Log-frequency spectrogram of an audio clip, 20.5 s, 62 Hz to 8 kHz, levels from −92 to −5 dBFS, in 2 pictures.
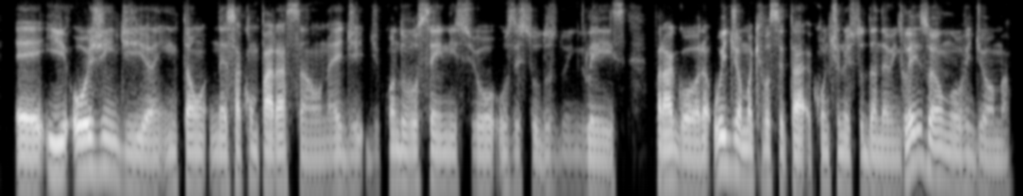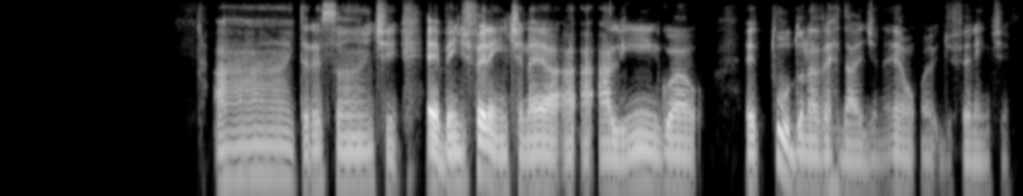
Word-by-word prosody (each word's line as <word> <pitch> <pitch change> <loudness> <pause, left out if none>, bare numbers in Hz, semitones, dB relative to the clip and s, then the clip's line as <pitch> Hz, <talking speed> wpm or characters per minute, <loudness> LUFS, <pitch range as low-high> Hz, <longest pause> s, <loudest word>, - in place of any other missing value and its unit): Eh, 85 -1 +6
e 115 0 +4
hoje 130 +2 +6
em 120 -2 -1
dia, 90 -4 -1
então, 90 +1 -1
nessa 85 +1 +1
comparação, 90 -5 +1
né, 85 +2 -3
de 85 +1 -6
de - - -18
quando 95 -1 -3
você 95 +1 0
iniciou 90 -1 -4
os 85 +1 -7
estudos 85 -2 -6
do 90 - -19
inglês, 80 -2 -5 0.3
pra 95 - +5
agora, 85 -4 +2
o 135 - +5
idioma 125 -7 +3
que - - -1
você 100 - 0
tá - - +3
continua 95 0 -4
estudando 85 -1 -3
é - - -2
o 80 - -5
inglês, 145 - +2
ou - - +5
é - - +3
um 105 - -3
novo 90 -1 -5
idioma? 75 -2 -8 2.3
Ah, 105 +2 -4
interessante. 90 -2 -2 0.3
É, - - +8
bem 90 0 +2
diferente, 95 -1 +5
né, 85 +1 +2
a 80 - 0
a 80 - -3
a - - +2
língua 85 +1 -2
o - - -16 0.4
é, 90 -1 +1
tudo 90 - 0
na 85 0 -1
verdade, 80 -3 -6
né, 85 +3 -8
o 80 - -9
eh, 80 - -14
diferente. 75 0 -12
90 Hz, 160 wpm, -23 LUFS, 80-95 Hz, 2.3 s, É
